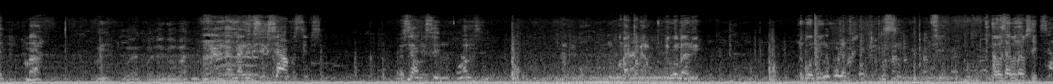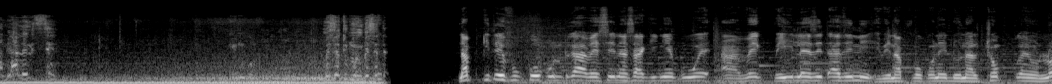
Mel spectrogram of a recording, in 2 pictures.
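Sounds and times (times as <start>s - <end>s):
people talking: 0.0s - 3.3s, 5.6s - 7.1s, 8.0s - 11.1s, 13.8s - 14.4s, 15.2s - 21.0s
car cabin road rumble: 0.0s - 14.4s.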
